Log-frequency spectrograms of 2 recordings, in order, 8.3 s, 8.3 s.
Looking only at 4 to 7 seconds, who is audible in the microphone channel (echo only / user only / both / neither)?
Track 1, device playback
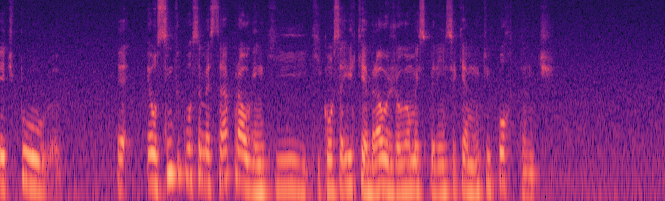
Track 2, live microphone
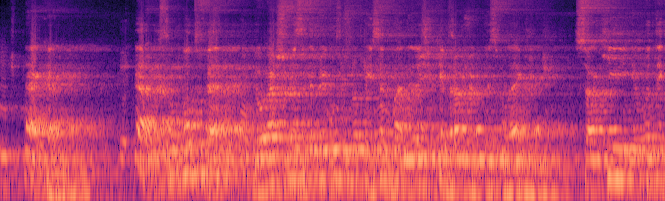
both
